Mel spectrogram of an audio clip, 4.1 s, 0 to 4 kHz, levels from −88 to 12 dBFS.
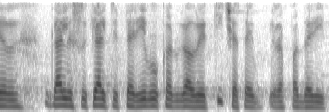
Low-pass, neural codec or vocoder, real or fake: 3.6 kHz; none; real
